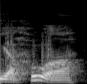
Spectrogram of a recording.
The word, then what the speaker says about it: Yahuwah: wha hey now again there is a correct pronunciation to that so it isaiah 42:8 reads I am yahuwah that is my name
